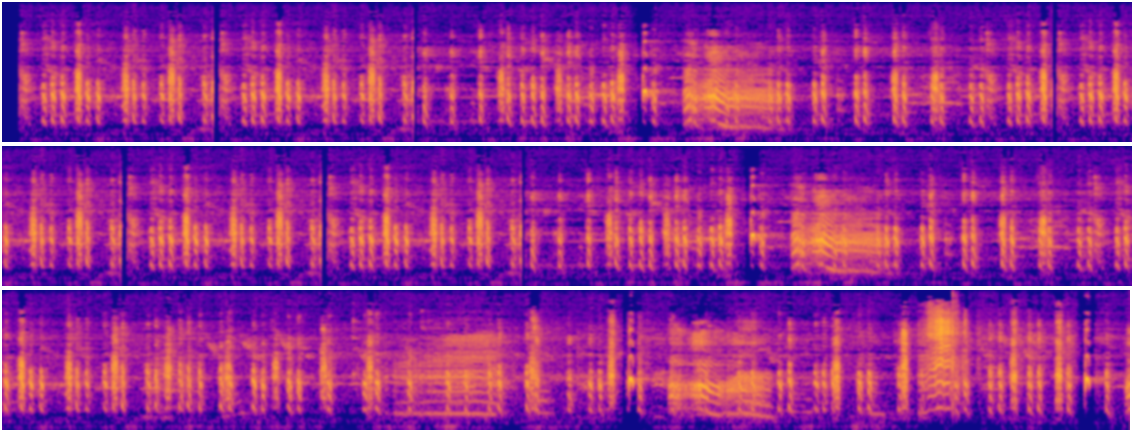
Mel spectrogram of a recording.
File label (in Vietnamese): Tieng chim Da Da mai goi trong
